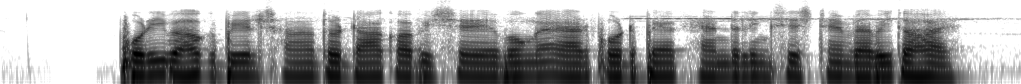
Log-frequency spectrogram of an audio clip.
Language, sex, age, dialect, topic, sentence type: Bengali, male, 25-30, Standard Colloquial, agriculture, statement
